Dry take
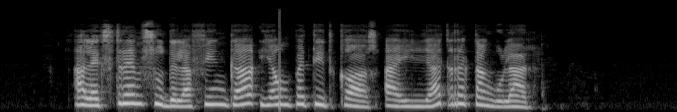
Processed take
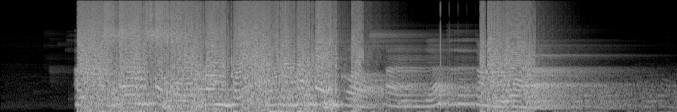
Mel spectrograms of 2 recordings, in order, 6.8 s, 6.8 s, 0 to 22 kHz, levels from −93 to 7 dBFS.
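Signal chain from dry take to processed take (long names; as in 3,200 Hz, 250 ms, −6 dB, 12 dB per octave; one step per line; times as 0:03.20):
peak hold with a decay on every bin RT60 1.83 s
0:03.38–0:04.87: noise gate −16 dBFS, range −10 dB
parametric band 2,200 Hz −4.5 dB 0.87 octaves
wrap-around overflow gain 16.5 dB
echo with a time of its own for lows and highs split 860 Hz, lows 736 ms, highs 88 ms, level −15.5 dB
level +5 dB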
